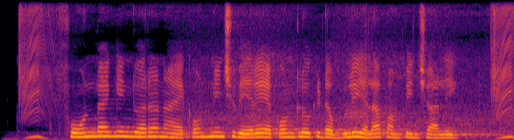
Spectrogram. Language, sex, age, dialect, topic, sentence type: Telugu, female, 31-35, Utterandhra, banking, question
